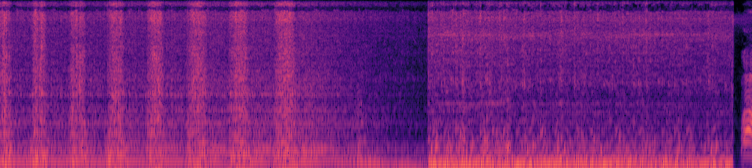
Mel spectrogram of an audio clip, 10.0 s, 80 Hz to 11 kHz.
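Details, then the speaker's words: Budget-build 283 small-block Chevy with Turbo 350 in 1985 Oldsmobile Cutlass, vacuum-secondary carb, warmed through a full thermostat cycle: open-exhaust V8 blips with deep lumpy throb, then settles into steady even idle; normal, runs clean. "good that this thing runs um went through a full cycle to open up thermostat and everything thermostat works good obviously"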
